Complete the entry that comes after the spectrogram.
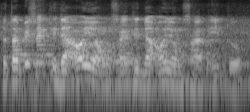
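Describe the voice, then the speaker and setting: A man speaks fairly quickly in a fairly high voice. Audible room echo and noticeable background noise accompany him. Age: 30s. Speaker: therapy center branch manager. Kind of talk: testimony.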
